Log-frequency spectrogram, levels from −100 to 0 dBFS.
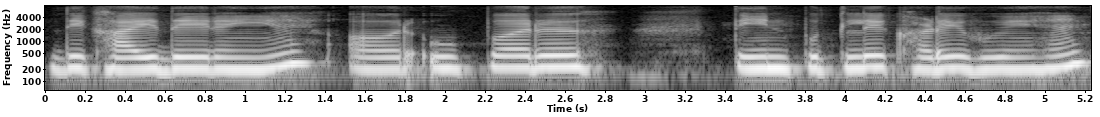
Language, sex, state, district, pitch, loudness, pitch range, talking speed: Hindi, female, Chhattisgarh, Kabirdham, 210 Hz, -13 LUFS, 205-225 Hz, 125 wpm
